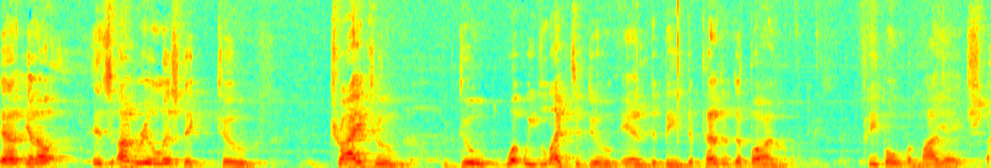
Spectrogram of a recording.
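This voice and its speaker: Noticeable background noise and audible room echo surround a man whose fairly high pitch carries lively intonation at a very slow pace with long, frequent pauses. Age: 80s+. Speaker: retirement community resident. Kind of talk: meeting discussion. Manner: halting.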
